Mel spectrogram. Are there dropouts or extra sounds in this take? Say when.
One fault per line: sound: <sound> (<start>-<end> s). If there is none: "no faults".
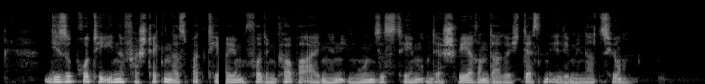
sound: dropout (2.2-2.3 s)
